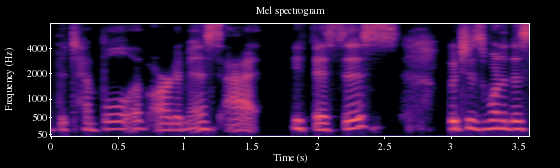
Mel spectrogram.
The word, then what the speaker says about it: Ephesus: Like Ephesus in Western Turkey.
